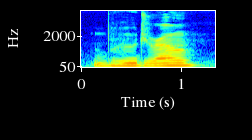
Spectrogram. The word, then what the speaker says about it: Boudreaux: It's French. Boudreaux.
